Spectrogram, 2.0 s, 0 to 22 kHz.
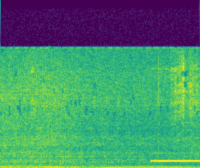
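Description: Dodge Charger 2.7 V6 engine dropping back from a rev to idle as the throttle is released. About a second and a half in, a steady warning chime sounds from the dash as the oil pressure warning light comes back on at idle.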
